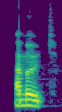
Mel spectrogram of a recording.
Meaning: third-person plural present indicative/subjunctive of ameuter
- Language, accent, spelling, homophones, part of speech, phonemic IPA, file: French, Canada, ameutent, ameute / ameutes, verb, /a.møt/, LL-Q150 (fra)-ameutent.wav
